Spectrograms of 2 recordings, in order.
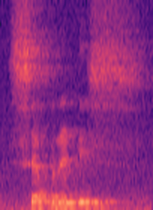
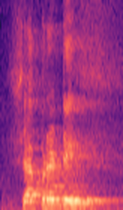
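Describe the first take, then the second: First: "separatists" stretched out slowly; slow emphasis. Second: "separatists" burst out loud and high; loud emphasis. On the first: Teacher introducing the key word to students, slow emphasis. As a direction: draw out each syllable of "separatists". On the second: Teacher naming the tricksters to the class, loud emphasis. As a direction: punch out "separatists" as the verdict. Drives the key word home. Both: Real, not acted.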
